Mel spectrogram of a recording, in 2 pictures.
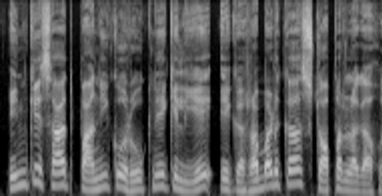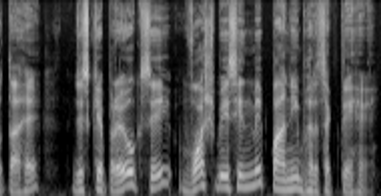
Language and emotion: Hindi, neutral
